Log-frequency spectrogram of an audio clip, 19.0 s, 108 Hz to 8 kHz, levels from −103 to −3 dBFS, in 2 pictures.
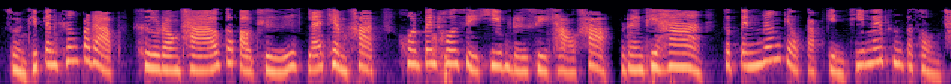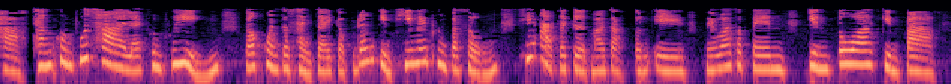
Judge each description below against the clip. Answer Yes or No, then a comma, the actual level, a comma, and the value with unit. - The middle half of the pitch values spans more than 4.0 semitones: Yes, average, 5.1 semitones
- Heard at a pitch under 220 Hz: No, very high, 250 Hz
